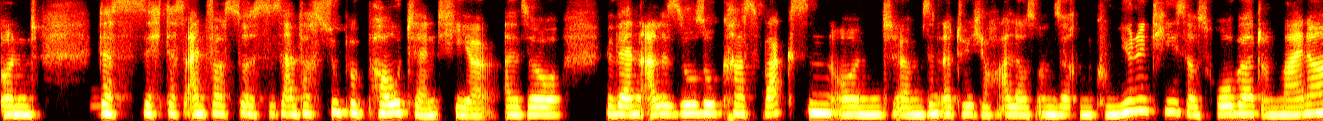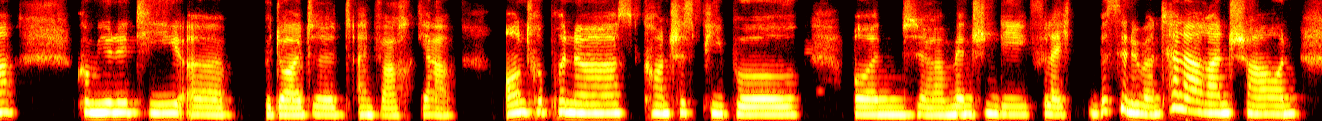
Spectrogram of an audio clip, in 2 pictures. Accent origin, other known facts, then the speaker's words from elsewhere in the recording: Germany; moved away as an adult; now in Bali, Indonesia; wir sind auch alle Deutsche, also alle sind aus Deutschland hergeflogen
